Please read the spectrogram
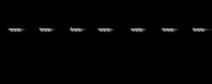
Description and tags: Cricket - Grillo
Cricket at night.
